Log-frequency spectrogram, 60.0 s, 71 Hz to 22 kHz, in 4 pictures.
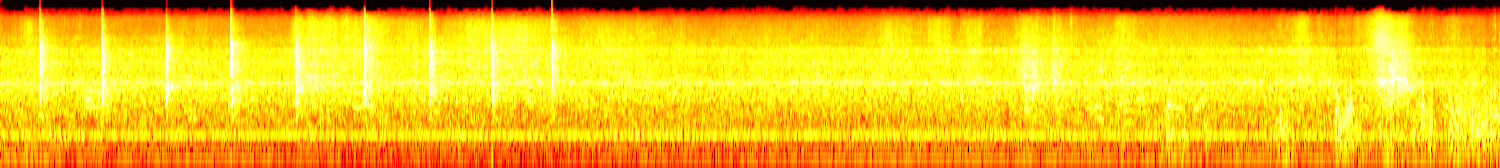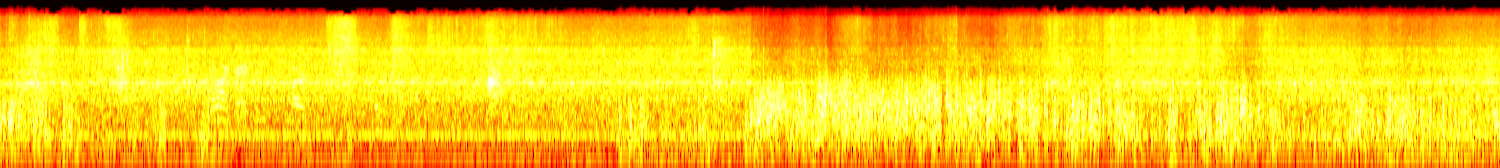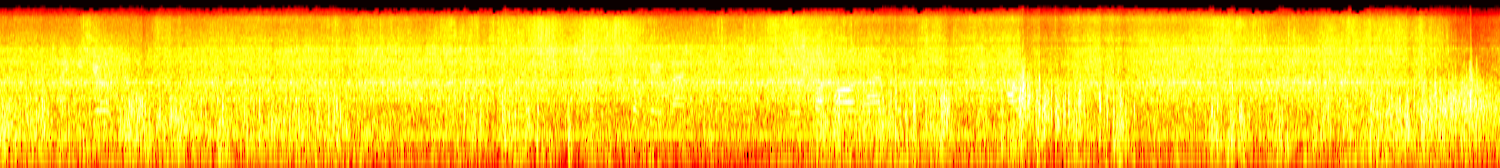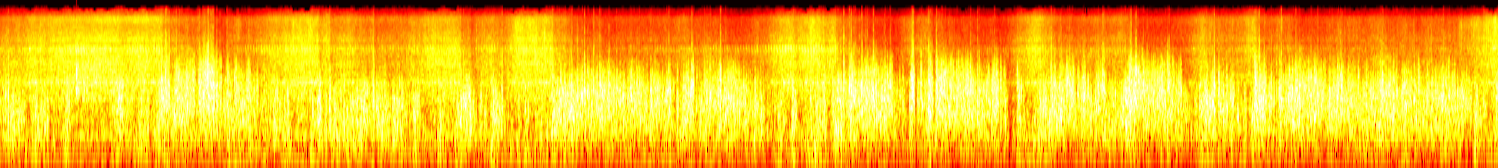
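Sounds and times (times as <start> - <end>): diesel engine humming: 0.0 - 59.9
rough rushing noise: 0.0 - 59.9.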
